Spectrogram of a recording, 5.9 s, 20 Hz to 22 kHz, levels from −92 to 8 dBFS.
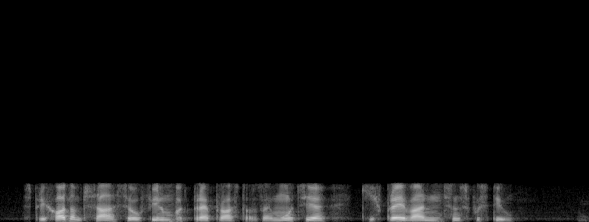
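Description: A speech clip carried over a Speex line band of 300 Hz to 3.7 kHz, with VoIP packet loss concealed by the speech codec at 1.67–1.82 s (after "prihodom psa se v", before "odpre prostor") and 4.33–4.45 s, roughly 80 and 100 ms lost. The decoder stretches the last pitch and filter into a fading buzzy tone or coloured noise, which shows as a decaying envelope.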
